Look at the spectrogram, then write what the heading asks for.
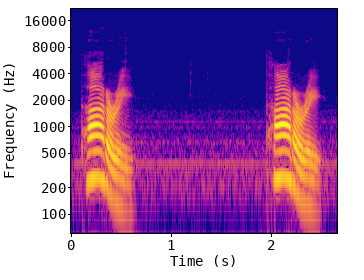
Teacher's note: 读快了之后中间这个字母▁T▁又会轻轻浊化一下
